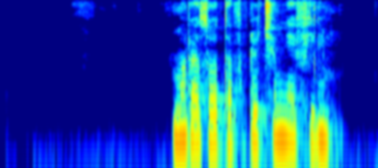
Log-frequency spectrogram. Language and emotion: Russian, angry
